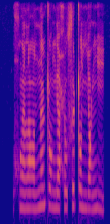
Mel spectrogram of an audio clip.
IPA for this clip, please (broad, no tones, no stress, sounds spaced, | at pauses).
χʷ æ̃ l ɑ̃ n ɛ̃ ʈ ɔ ŋ ɛ ħ u s ə ʈ ɔ ɲ ɑ ŋ i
